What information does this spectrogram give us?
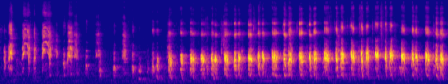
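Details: Hybrid chukar partridge giving a few spaced clucks, then a building, steady series of hoarse chuk-chuk notes about twice per second.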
